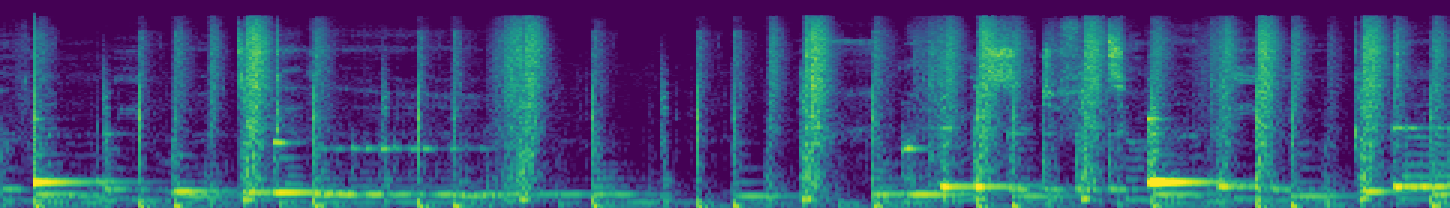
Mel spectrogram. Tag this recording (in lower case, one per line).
percussion
music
